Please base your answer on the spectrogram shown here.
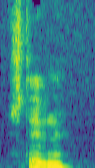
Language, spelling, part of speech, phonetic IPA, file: Polish, sztywny, adjective / noun, [ˈʃtɨvnɨ], LL-Q809 (pol)-sztywny.wav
